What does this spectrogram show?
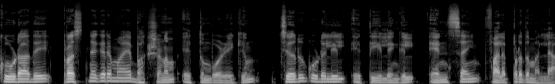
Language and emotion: Malayalam, neutral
